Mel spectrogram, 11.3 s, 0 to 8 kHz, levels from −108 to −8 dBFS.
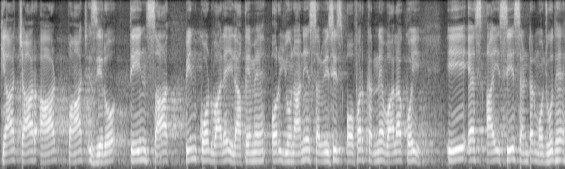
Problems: constant background noise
